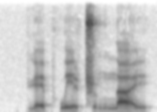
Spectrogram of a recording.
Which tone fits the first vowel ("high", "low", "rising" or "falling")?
rising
